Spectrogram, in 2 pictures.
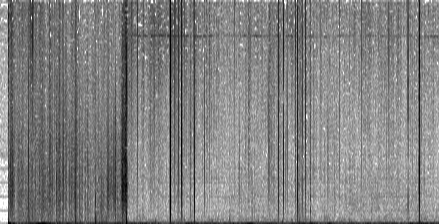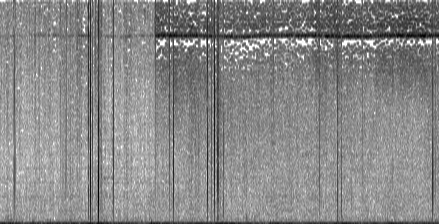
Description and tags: A collection of stereo recordings of various vintage vinyl records. Some are long looping sequences, some are a few samples long for impulse response reverb or cabinet emulators uses. Rendered directly to disk from turntable.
